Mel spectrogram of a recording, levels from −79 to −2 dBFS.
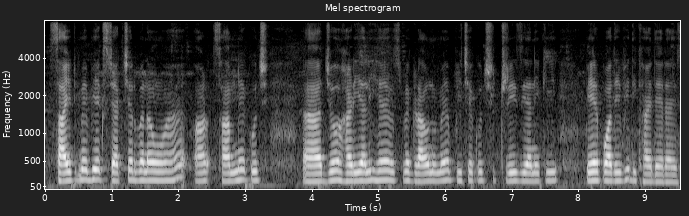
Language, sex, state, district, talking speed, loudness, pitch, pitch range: Hindi, male, Bihar, Gopalganj, 200 wpm, -17 LUFS, 155 Hz, 150-165 Hz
